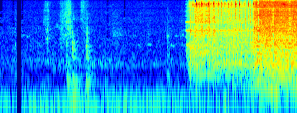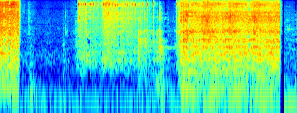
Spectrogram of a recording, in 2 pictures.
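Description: Handheld power tool run in two bursts of about two seconds each, the second louder partway through, tightening fasteners on the radiator.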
